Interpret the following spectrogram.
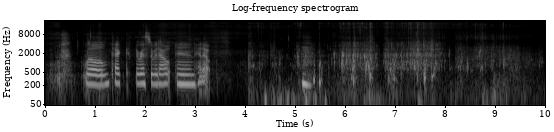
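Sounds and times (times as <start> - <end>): water splashing and sloshing: 3.4 - 10.0.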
